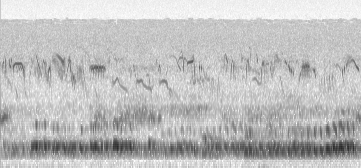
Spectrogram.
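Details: Several male black grouse lekking in spring to attract females, producing a constant gurgling, cooing roll, overlaid by varied whistles and trills from nearby songbirds.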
